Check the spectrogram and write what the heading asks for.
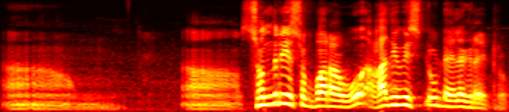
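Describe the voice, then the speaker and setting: An older Telugu-accented man recalling his film career in an interview, with a gravelly, creaky voice that sits a little high. He tells stories and plays out the old exchanges. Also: very animated, slow pace. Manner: storytelling, acts out past conversations. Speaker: film director, interview guest. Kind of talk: reminiscing interview talk.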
